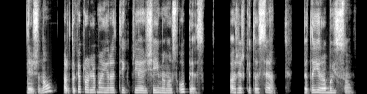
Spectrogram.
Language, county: Lithuanian, Utena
